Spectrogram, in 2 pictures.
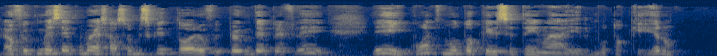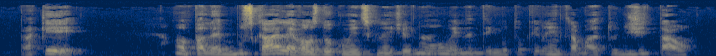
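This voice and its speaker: Fast-talking Brazilian man telling stories. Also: a little high, animated, darkish tone. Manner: fast-talking, storytelling, reenacts dialogue. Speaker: accountant and business partner. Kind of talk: casual podcast conversation.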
